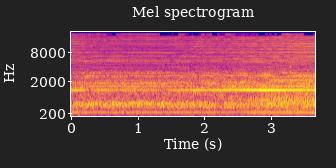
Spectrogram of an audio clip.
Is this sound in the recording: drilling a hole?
no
